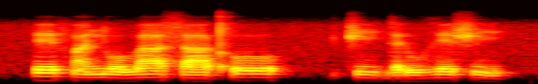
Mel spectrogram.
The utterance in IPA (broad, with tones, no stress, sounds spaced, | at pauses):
e˦ f ã˨˦ ɲ oː˨ β aː˦ s a˨˦ kʼ oː˦ | t͡ʃ iː˨ ɡ ɛ˨ ɾ u˨ ɣ e˦ ʃ iː˨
